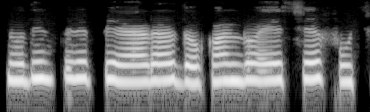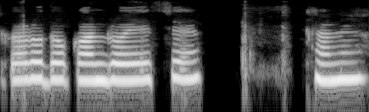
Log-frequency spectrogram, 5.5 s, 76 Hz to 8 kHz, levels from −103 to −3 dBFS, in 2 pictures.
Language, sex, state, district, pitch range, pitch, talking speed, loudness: Bengali, female, West Bengal, Malda, 280-300 Hz, 290 Hz, 95 wpm, -17 LUFS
